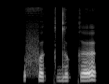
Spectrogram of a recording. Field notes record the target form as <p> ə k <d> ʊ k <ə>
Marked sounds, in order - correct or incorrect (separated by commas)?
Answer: incorrect, correct, correct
